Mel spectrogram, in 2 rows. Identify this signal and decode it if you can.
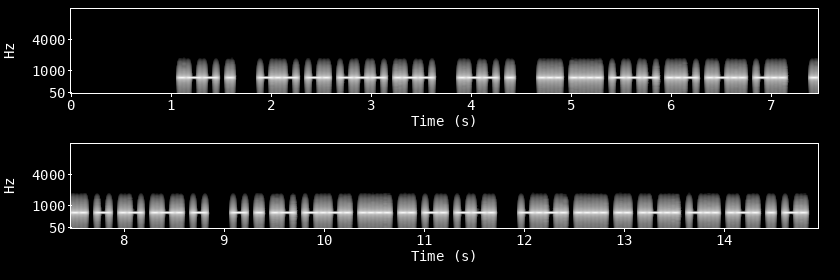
Morse code, heard as a keyed tone, about 30 wpm, 700 Hz. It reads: WE KNOW WE SHOULD START TEACHING CHILDREN
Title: Sentences from Top 1100 Words 30wpm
